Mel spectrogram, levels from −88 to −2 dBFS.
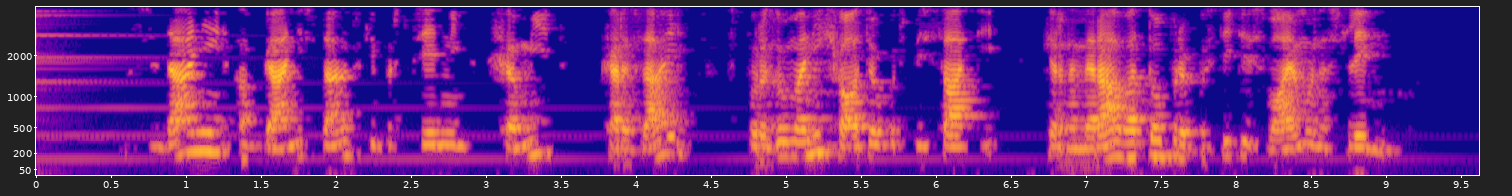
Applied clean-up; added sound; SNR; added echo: classical method spectral subtraction.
